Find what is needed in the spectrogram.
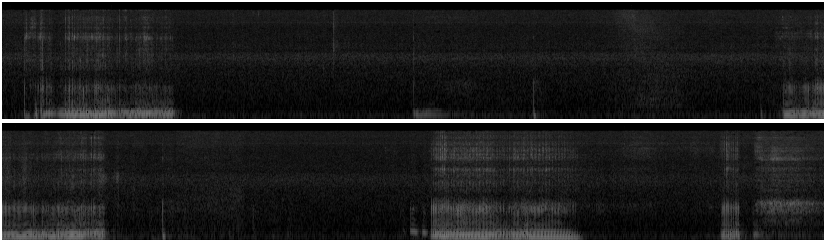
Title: Onslow the Basset Hound snores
